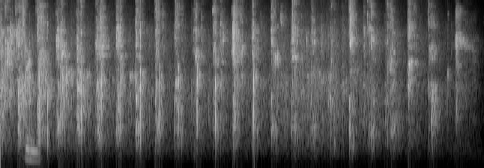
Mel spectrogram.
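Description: Audience applauding, the claps thinning out and dying away toward the end.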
